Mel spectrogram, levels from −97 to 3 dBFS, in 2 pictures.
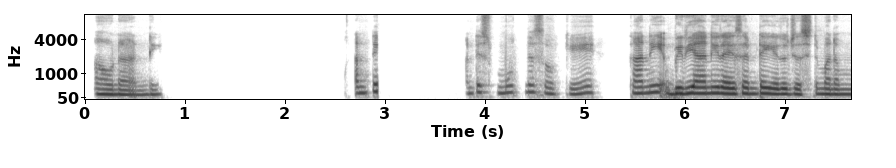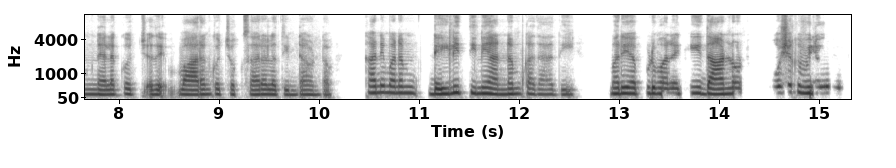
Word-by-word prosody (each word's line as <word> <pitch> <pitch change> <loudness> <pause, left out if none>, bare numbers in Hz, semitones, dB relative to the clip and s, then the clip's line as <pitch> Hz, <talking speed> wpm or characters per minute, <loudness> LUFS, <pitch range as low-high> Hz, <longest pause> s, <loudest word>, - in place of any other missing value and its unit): అవునా 190 -2 0
అండి? 180 +2 -7 2.0
అంటె 245 +5 -3 0.9
అంటే 230 +4 -7
స్మూత్‍నెస్ 265 +3 -8
ఓకే. 205 0 -9 0.5
కానీ, 235 +2 +1 0.2
బిర్యానీ 230 +1 +5
రైస్ 215 0 +4
అంటే, 215 +2 0
ఏదో 205 - +3
జస్ట్ 195 +2 0
మనం 200 -1 0 0.2
నెలకొచ్చ్ 190 +2 -2
అదే 185 - +1 0.2
వారంకొచ్చి 190 +2 -1
ఒకసారి 185 0 -2
అలా 185 -1 0
తింటా 180 0 -4
ఉంటాం. 180 +1 -8 0.4
కానీ, 250 +1 +2
మనం 245 0 +1 0.3
డైలీ 215 +5 +6
తినే 230 -1 +4
అన్నం 205 +2 +1
కదా 195 -2 -4
అది. 185 +1 -7 0.4
మరి 225 +1 +5
అప్పుడు 230 +1 0
మనకి 215 +3 -2 0.2
దాన్లో 205 +2 +5
ఉండే - - -26 0.2
పోషక 385 - 0
విలువలు 480 - -1
210 Hz, 135 wpm, -23 LUFS, 190-240 Hz, 2.0 s, డైలీ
